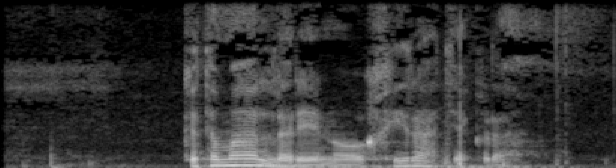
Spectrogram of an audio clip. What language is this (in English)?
Pashto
